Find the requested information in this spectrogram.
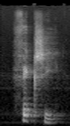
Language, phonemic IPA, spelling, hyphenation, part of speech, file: Dutch, /ˈfɪk.si/, fictie, fic‧tie, noun, Nl-fictie.ogg
- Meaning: 1. fiction (genre of fictional stories) 2. figment, constructed falsehood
